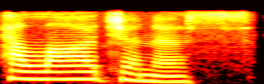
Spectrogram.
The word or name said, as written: halogenous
